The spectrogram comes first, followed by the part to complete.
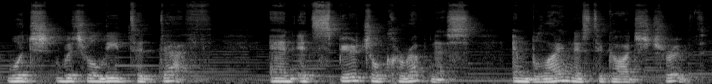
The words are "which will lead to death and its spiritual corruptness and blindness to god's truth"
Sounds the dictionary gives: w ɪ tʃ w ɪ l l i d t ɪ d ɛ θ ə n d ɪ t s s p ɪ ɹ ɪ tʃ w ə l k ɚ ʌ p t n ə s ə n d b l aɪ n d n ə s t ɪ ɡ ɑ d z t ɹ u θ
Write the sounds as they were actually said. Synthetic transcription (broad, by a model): w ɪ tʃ w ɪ w l i d t ɪ d ɛ θ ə n ɪ t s s p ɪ ɹ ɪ tʃ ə l k ɚ ʌ p t n ə s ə n b l aɪ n n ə s t ɪ ɡ ɑ d z t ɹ u θ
